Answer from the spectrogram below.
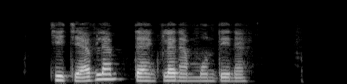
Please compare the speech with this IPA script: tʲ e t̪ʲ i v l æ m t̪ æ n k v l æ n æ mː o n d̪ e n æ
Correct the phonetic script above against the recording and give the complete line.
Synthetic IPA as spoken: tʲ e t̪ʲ æ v l æ m t̪ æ ŋ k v l æ n æ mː o n d̪ e n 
